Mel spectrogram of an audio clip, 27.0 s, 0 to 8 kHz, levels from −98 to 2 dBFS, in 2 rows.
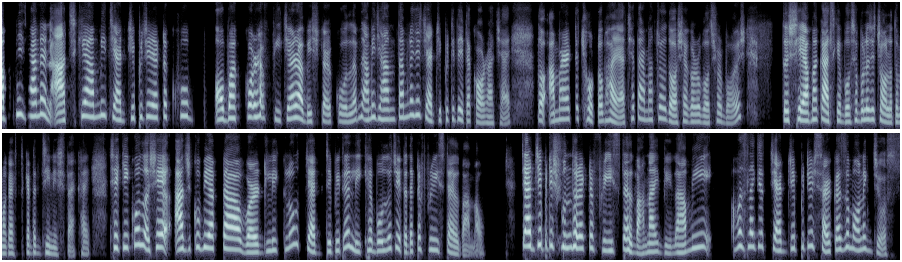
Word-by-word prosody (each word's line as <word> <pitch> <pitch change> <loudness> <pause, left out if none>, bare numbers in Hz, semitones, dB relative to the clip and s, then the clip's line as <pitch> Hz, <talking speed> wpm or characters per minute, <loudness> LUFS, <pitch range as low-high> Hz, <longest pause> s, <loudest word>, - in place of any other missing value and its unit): আপনি 325 +8 +2 0.2
জানেন 315 +1 +4 0.2
আজকে 215 +9 -6
আমি 295 +3 -1
ChatGPT-র 265 +6 -1
একটা 300 - -3
খুব 315 -1 -4 0.5
অবাক 260 +2 +4 0.2
করা 285 0 +4 0.2
feature 250 +4 0
আবিষ্কার 185 -1 -6
করলাম। 185 +5 -5 0.2
আমি 285 - -3
জানতাম 235 +4 -1
না 335 - 0
যে - - -2
ChatGPT-তে 235 +3 -4
এটা 195 0 -6
করা 150 -2 -3
যায়। - - -10 0.4
তো - - -4 0.2
আমার 225 +6 -1
একটা 255 +2 -12
ছোট 220 -7 -4 0.2
ভাই 210 - +2
আছে 155 - -11
তার 240 -3 -1
মাত্র 225 +3 -11 0.2
১০-১১ 180 +1 -3
বছর 155 +6 -8
বয়স। 150 - -8 0.6
তো - - 0
সে 245 - +1
আমাকে 235 +3 -1
আজকে 200 - -8
বসে 175 +5 -3
বলল 225 +1 -1
যে - - -11
চলো 175 -4 0
তোমাকে 165 0 -6
আজকে 170 - -17
একটা 180 -2 -9
জিনিস 155 -6 -7
দেখাই। - - -11 0.4
সে 295 - +3
কী 300 - +3
করল? 370 -1 +3 0.2
সে 310 - +5 0.3
আজগুবি 295 +3 +1
একটা 280 -1 +3 0.3
word 185 -1 +4 0.2
লিখল 240 +4 -8 0.3
ChatGPT-তে 210 - -1
লিখে 210 +4 -4
বলল 225 +2 -1
যে - - -4
এটাতে 200 -2 -4
একটা 270 +5 -5
freestyle 215 -10 -4
বানাও। - - -12 0.6
ChatGPT 340 +1 +7 0.2
সুন্দর 310 0 +3
একটা 290 +1 -2
freestyle 230 0 -1
বানায় 200 +6 -1
দিল 165 -1 -10 0.2
আমি 275 +9 -4 0.5
I - - -14
was 335 -3 0
like 320 0 -1
যে - - -3
ChatGPT-র 275 +8 -2
sarcasm 250 +8 -1
অনেক 265 +1 -5
জোস। 140 -4 -10
235 Hz, 165 wpm, -23 LUFS, 195-285 Hz, 0.6 s, ChatGPT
